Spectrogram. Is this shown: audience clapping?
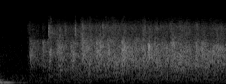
yes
